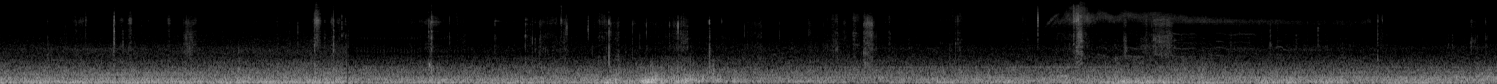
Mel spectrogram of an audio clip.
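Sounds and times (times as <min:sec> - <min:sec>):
low engine rumble: 0:10.1 - 0:14.9.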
